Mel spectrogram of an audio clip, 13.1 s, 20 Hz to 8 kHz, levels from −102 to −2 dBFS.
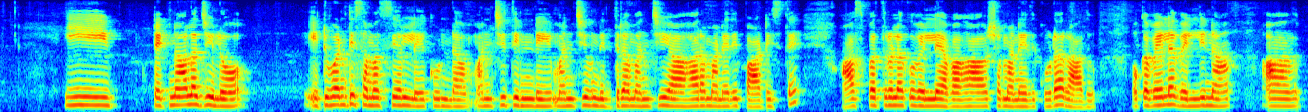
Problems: none marked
